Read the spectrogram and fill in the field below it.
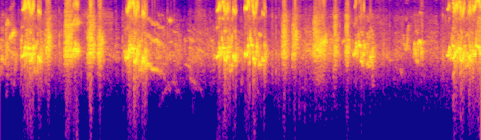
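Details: Loud, bursty twittering from budgies eating seeds in an outdoor aviary within a forest; chirps come in quick clusters separated by short quieter gaps, with clicky taps throughout.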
